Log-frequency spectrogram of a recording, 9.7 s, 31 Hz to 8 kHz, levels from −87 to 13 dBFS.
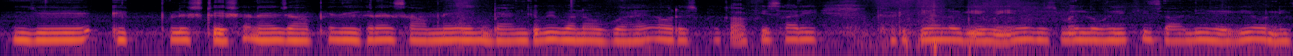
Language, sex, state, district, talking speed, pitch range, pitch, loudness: Hindi, male, Bihar, Saharsa, 180 wpm, 150-160 Hz, 155 Hz, -33 LUFS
